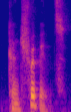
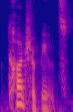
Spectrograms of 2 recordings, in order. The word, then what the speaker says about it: contribute: 兩個匙，英式或者尾聲嘅標準發音，都會將重音放喺第二音節，即係 contribute 同埋 distribute , 而息發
